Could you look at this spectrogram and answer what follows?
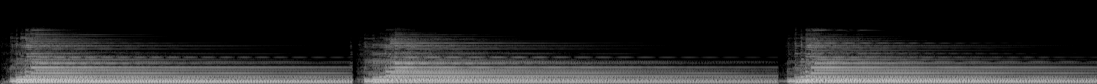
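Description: Three strums of a single electric guitar chord through an amplifier, each left to ring out and slowly decay before the next.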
